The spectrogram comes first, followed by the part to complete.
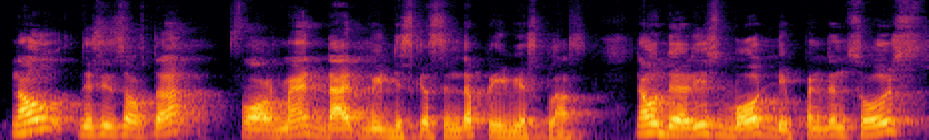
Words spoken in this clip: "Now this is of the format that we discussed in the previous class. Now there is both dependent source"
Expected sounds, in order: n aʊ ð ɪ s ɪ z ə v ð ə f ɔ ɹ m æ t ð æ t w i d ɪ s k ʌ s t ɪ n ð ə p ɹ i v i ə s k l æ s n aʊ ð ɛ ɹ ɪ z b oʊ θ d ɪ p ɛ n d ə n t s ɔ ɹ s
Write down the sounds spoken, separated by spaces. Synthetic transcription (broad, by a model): n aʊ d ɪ s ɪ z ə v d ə f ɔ ɹ m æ t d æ t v i d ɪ s k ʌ s ɪ n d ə p ɹ i v i ə s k l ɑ s n aʊ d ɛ ɹ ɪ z b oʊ t d ɪ p ɛ n d ə n t s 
